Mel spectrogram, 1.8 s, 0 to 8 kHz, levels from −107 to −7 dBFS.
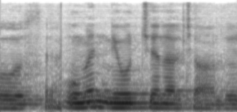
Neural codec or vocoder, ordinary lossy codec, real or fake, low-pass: autoencoder, 48 kHz, 128 numbers a frame, DAC-VAE, trained on Japanese speech; none; fake; 7.2 kHz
